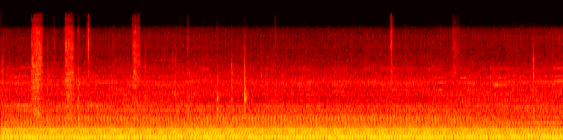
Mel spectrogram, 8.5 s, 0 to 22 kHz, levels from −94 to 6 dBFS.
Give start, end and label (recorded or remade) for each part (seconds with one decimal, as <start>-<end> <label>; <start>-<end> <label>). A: 0.0-8.5 recorded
